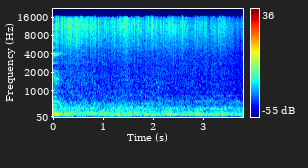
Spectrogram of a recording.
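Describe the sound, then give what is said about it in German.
Heavy rain pours down in the Westerwald, Rheinland-Pfalz, Germany, in a dense, continuous hiss with a low rumbling undertone, steady throughout with no pauses and no one talking. “Und jetzt, wo es so doll regnet, will die bestimmt nicht mehr raus.”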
